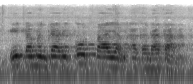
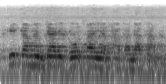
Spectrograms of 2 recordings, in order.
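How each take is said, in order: Both takes have the same delivery.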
